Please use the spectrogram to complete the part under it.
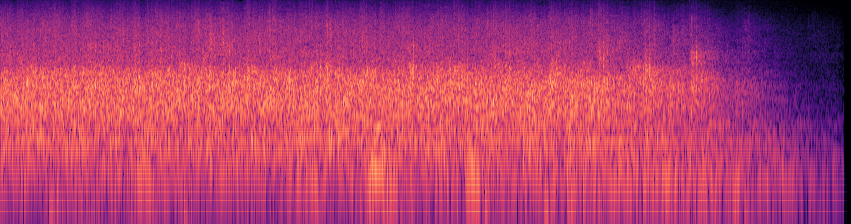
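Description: A large audience applauds in an echoing hall, then the applause fades away.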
